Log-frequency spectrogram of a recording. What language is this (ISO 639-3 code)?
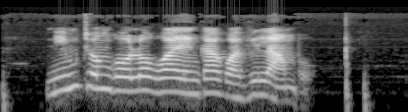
dav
